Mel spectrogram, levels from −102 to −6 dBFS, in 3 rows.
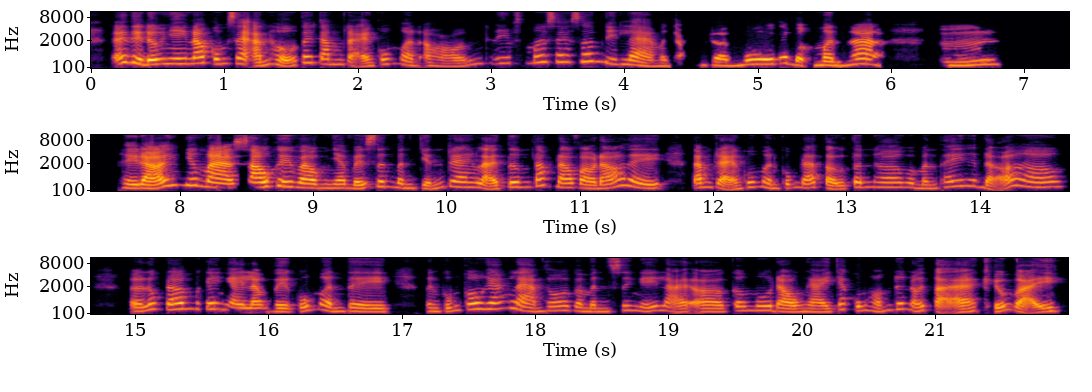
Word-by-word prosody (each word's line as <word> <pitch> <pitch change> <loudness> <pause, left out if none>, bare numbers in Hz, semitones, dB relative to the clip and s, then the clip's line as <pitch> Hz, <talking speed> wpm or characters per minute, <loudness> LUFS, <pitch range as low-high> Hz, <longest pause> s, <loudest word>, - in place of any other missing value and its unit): Đấy, - - +2
thì 295 - +6
đương 270 +3 +8
nhiên 305 0 0
nó 325 +1 +7
cũng 290 +1 +1
sẽ 315 - +1
ảnh - - +1
hưởng - - 0
tới 360 0 0
tâm 285 -2 -3
trạng 185 - -3
của 275 +7 -4
mình, 215 -7 -4
ờ, 190 +2 -8 0.3
tự 305 +4 -19
nhiên 335 +1 -13
sao 325 - -23
mới 385 +2 -3
sáng 405 -1 -5
sớm 430 +2 -2
đi 285 - -8
làm 235 -11 -1
mình 175 0 -9
gặp - - -11 0.2
trời 200 -2 +2
mưa 275 +3 +5
tới 345 - +2
bực 300 - +3
mình 215 -1 +1
ha 295 +1 +5 0.5
ừm, 205 +3 -5 0.9
thì 220 -2 +1
đấy, 225 - +7
nhưng 385 -3 -2
mà 295 - +8 0.2
sau 280 +1 +8
khi 305 -4 +2
vào 250 -4 +6
nhà 225 0 -2
vệ 200 -2 +1
sinh 300 +4 -2
mình 235 -4 -5
chỉnh 225 +4 -6
trang 290 -3 -1
lại 250 - +3
tươm 285 0 +1
tất 365 +2 -2
đâu 255 -2 +2
vào 230 -5 +1
đó, 225 - 0
thì 225 -5 0 0.2
tâm 255 +3 -1
trạng 230 -8 +1
của 280 - -1
mình 245 -7 -6
cũng 225 +4 -9
đã 240 +1 0
tự 185 -9 -1
tin 285 0 -1
hơn 275 -1 -6
và 260 - -4
mình 205 -1 -8
thấy 335 +6 -6
đỡ 365 -2 -1
hơn. 290 +1 -4 0.3
Rồi - - -1
lúc 325 +2 -1
đó 330 +2 +4
cái 345 0 0
ngày 210 -10 -3
làm 200 0 0
việc 195 -1 -1
của - - -2
mình 220 -7 -2
thì 190 -3 -2 0.3
mình 210 -1 -9
cũng 205 +7 -8
cố 335 +2 +3
gắng 350 +2 -2
làm 220 - -3
thôi 250 +2 -5
và 225 - -3
mình 195 -1 -7
suy 240 +7 -11
nghĩ 235 0 -5
lại, 235 -8 -5
ờ, 190 -1 -2
cơn 250 0 -5
mưa 260 0 0
đầu 185 -6 +1
ngày 180 -1 -4
chắc 320 +1 -6
cũng 250 +1 -3
hổng 230 +3 -8
đến 335 +2 -2
nỗi - - -3
tệ, - - +1
kiểu - - +1
vậy. 220 +1 +1
260 Hz, 275 wpm, -23 LUFS, 210-305 Hz, 0.9 s, đương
